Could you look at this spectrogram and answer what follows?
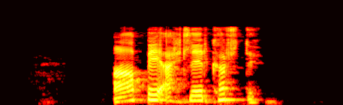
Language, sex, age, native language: Icelandic, male, 20-29, Icelandic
